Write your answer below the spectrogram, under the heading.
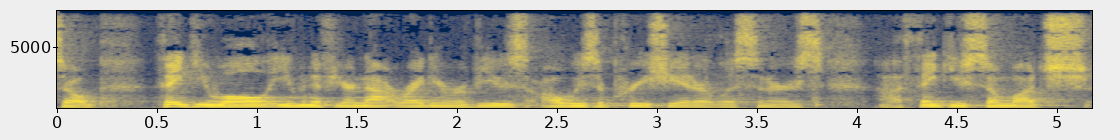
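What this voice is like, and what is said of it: Strained voice, losing his voice. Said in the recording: “I'm losing my voice.”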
